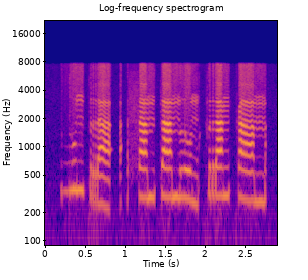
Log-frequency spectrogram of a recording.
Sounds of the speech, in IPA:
d u˥˩ n p r a˨˩ ʔ | s a˧ m t a˧ m l o˩˦ n k r a˧ ŋ k a˧ m

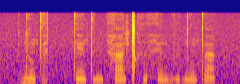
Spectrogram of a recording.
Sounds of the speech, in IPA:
d ũ t̪ a̤ tː ẽ t̪ i ŋ h ã ǀʰ ɨ h ẽ b ʉ d̪ ũ t̪ ã

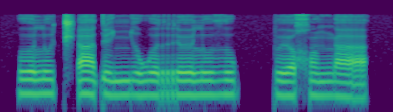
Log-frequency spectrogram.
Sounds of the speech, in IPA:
ʊ l u t͡ʃʼ a ɗ e ɲ ɤ w ʊ r ø l u ð u pː ø χ ũ ŋ a

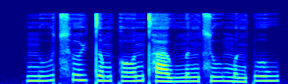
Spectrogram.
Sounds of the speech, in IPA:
n̪ uː˨˥ t͡sʰ ɵ˥ ɥ t̪ ɐ˧ m k ɔː˨˥ n t̪ʰ aː˨˩ w n̪ ɐ˨˧ ŋ s uː˨ m ɐ˨˩ ŋ p o˥ w

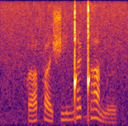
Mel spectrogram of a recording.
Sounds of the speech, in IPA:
qʷ œ˩˥ qʷ i˩ ʃ i˧ ŋ͡ǃ ə˥ ɡ͡ǃ a˥˩ m ʊ˩

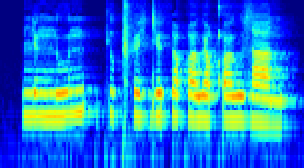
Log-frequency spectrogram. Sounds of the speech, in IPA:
n ø ŋ n u n | c u ǁʰ ø z d ʏ θ ø qʷ i w ʏ qʼ uː z a n

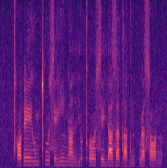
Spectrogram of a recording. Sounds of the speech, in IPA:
tʰ ɔ˨ ɗ eː˦ ɣ u˦ m tʰ u˦ s ɪ˨ ɣ ĩ˦ ɡ ã˦˨ r j ʊ˦ kʼ oː˦ s ɪ˦ j a˦ z a˦ d a˨ d ĩ˦ kʷ a˦˨ s ɔ˦ n

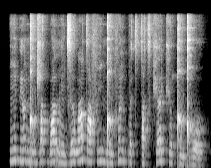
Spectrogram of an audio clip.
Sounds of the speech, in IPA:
ĩ pʲ ɔ̃ ŋ͡ǃ i d͡ʒ ə tˤ b ɔ r ĩ d͡z ə w ɔ̃ tˤ i f i ŋ͡ǃ ĩ f ə̃ ɡ b œ t͡s tˤ e t͡s t͡ʃ œ t͡ʃ o ǃ ə̃ ɡ͡ǃ o

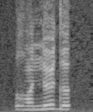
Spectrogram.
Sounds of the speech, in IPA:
ʁʷ ẽ n ø d ə

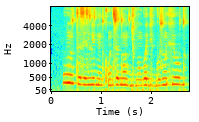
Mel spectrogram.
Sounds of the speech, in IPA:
w ũ z t ɨ z i z lʲ ɵ d ɾʲ õ d kʷʼ ĩ d z ɵ d õ d ɟ ɵ ɡ ũ ɡʷ e ɡʲ ɵ ɡ u z ũ xʲ u d

